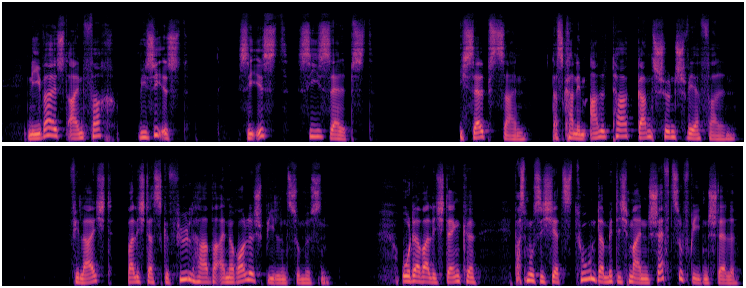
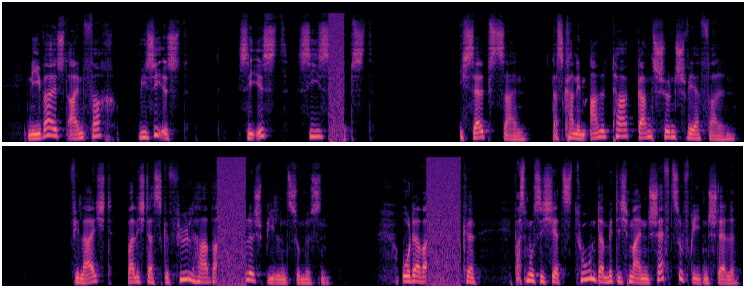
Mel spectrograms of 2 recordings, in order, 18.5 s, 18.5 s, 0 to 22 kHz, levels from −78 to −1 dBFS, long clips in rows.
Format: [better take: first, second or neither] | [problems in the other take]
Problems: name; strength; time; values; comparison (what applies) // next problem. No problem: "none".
first | audio cutting out; filled with static; at 4 s, at 12 s and at 15 s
